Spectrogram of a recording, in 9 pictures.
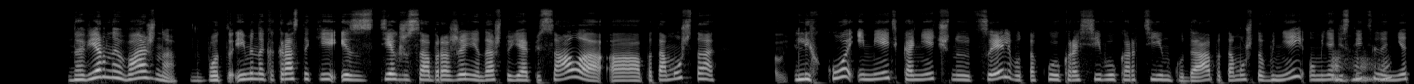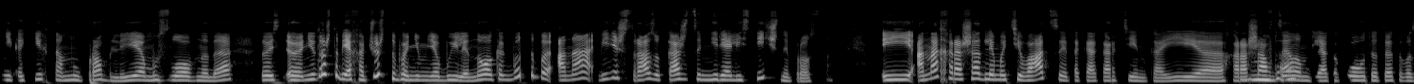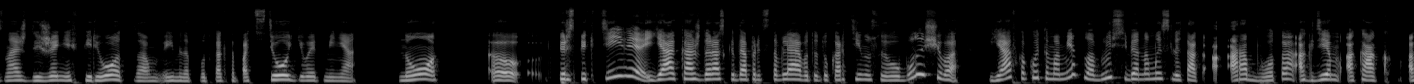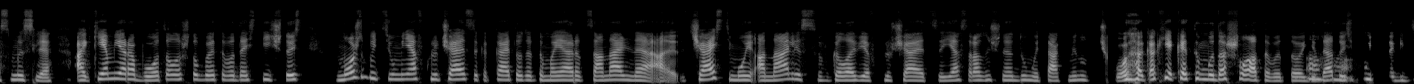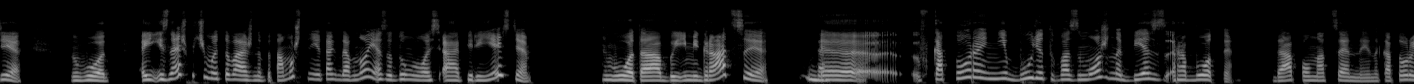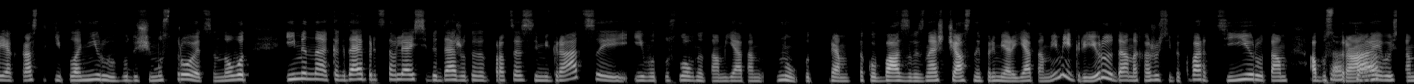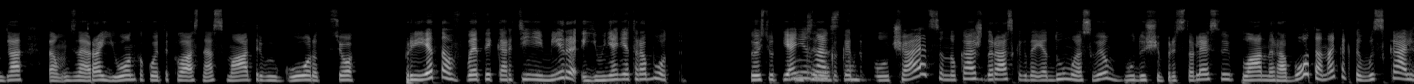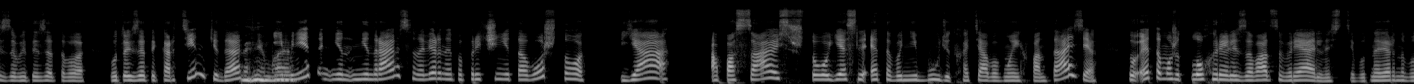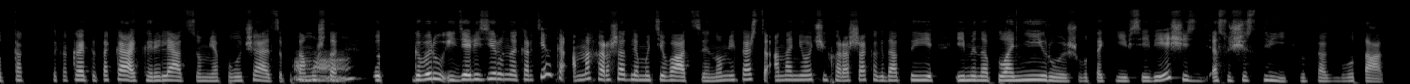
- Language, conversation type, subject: Russian, advice, Как мне найти дело или движение, которое соответствует моим ценностям?
- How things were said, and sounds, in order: chuckle; tapping; laughing while speaking: "Понимаю"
